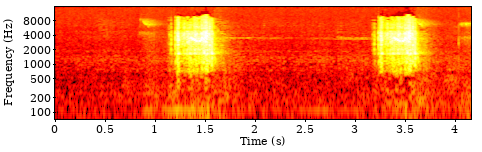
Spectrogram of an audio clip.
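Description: Camera shutter sound, twice, about two seconds apart.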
